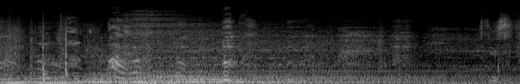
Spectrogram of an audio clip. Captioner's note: moaning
